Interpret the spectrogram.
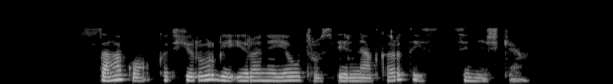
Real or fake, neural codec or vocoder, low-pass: real; none; 5.4 kHz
